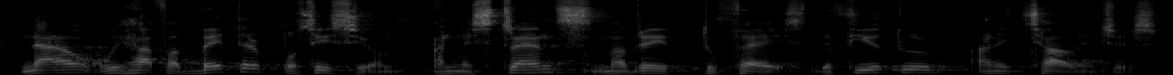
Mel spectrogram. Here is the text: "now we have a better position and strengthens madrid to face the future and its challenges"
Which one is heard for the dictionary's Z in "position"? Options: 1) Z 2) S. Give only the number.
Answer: 2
